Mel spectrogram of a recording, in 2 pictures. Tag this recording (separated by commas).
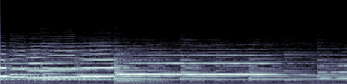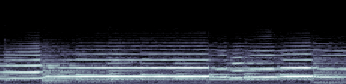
Music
